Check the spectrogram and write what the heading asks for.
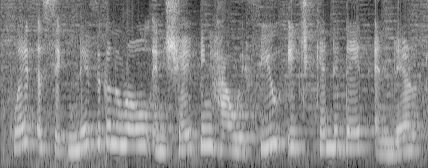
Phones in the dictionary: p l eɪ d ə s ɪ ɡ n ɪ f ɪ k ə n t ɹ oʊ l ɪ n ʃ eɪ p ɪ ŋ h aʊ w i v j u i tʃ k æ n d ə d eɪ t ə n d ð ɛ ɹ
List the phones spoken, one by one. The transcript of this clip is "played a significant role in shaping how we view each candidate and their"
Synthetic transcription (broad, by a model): p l eɪ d ə s ɪ ɡ n ɪ f ɪ k ə n t ɹ oʊ l ɪ n ʃ eɪ p ɪ ŋ h aʊ w i f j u i tʃ k æ n d ə d eɪ t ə n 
